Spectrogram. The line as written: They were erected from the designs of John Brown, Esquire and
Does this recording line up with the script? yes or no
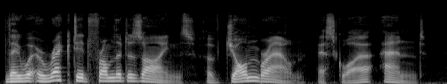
yes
